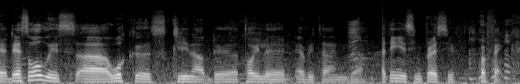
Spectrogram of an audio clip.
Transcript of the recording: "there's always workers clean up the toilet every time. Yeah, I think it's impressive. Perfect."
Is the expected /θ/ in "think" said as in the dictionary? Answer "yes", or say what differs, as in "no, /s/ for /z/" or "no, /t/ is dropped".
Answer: no, /t/ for /θ/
